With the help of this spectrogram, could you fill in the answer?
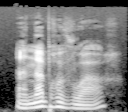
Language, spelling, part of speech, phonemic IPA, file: French, abreuvoir, noun, /a.bʁœ.vwaʁ/, Fr-abreuvoir.ogg
- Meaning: 1. a watering hole or place for animals 2. a drinking fountain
